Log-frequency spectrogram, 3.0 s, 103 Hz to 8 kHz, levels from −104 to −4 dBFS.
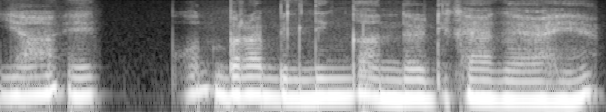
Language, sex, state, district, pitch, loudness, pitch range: Hindi, female, Arunachal Pradesh, Lower Dibang Valley, 190 Hz, -11 LUFS, 180-205 Hz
